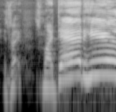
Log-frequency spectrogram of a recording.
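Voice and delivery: hammed-up young son calling out; kid asking for dad. Boys asking guard for dad.

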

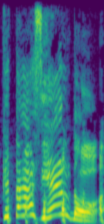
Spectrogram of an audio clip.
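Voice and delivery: high-pitched exasperated mock scolding. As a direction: scold her in playful disbelief. Teller mock-scolds the character.

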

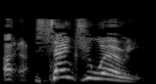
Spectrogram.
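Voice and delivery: high, slow mock plea for sanctuary; repeated plea. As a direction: drag the word out, begging again.

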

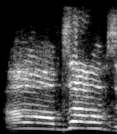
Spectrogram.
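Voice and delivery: very high, giddy cheering; elated crowd cry. Acted. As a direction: sing out high in mock jubilation. Natives all rejoice in money.

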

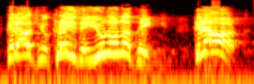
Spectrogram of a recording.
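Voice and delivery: very high, hysterical screamed order; frantic shouting. Acted. Psychic doctor ordering a client to get out, hysterical shouting. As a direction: drive them out in a panic, voice far up.

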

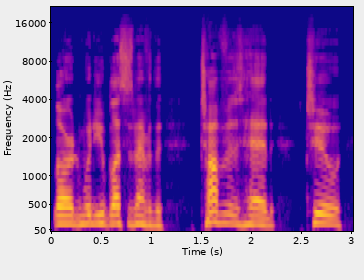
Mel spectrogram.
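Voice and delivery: prayer through laughter. Retold or imitated. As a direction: try to pray while laughing at yourself. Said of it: "I started".

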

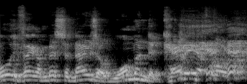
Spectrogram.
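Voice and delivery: hammed-up old Scottish papa; mock Scottish brag with a laugh; Scottish drunk. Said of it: "old drunk Scottish papa".

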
